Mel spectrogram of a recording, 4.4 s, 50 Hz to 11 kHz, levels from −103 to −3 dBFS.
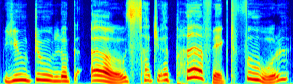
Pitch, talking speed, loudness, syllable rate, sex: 190 Hz, 110 wpm, -15 LUFS, 2.3 syllables/s, male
